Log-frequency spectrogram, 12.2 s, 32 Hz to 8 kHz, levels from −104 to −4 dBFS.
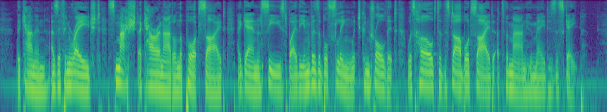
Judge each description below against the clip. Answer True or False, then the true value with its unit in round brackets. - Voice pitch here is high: False (100 Hz)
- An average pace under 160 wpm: False (180 wpm)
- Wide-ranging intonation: False (2.9 semitones)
